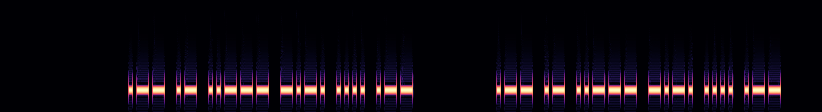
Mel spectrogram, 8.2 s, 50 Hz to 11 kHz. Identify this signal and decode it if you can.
Morse code, heard as a keyed tone, about 30 wpm, 700 Hz. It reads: WA2CHW WA2CHW
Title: USA Call Signs - 6 Characters - Repeated 3x - 30wpm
